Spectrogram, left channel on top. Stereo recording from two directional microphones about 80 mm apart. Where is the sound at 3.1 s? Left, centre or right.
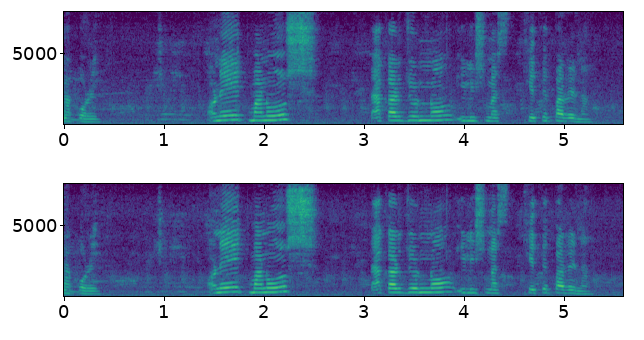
Left.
